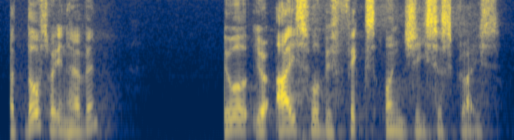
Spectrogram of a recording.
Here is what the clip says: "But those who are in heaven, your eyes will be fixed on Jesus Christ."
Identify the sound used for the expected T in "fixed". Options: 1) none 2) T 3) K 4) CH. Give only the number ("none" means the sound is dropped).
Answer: 2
